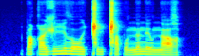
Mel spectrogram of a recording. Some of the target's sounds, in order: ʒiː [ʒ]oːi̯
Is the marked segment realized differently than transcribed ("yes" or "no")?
yes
